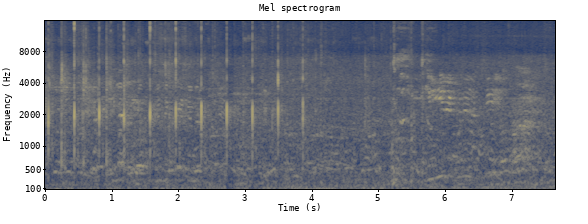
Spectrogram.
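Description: At a celebration of Louis Braille's birthday and a Braille book launch, an audience claps in a loose, rhythmic series of sharp claps over a background murmur of crowd noise, fading out after a few seconds.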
